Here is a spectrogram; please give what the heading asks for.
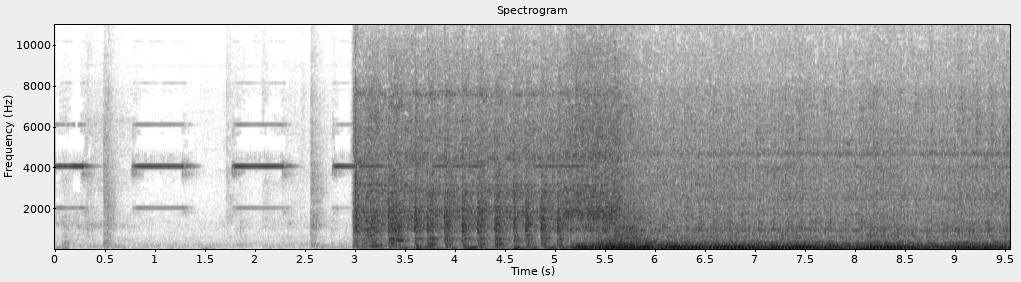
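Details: Twin turbo compound-turbo Subaru Forester, first start after refitting the compound system with coolant and oil feeds connected; cranks, catches and settles into a steady even idle, a little smoke; wastegate later found untightened and exhaust leaks fixed.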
